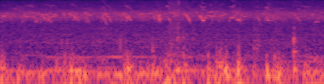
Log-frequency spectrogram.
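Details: Group of black Cochin bantam chicks peeping, dense overlapping high chirps, with low rumbling noise and soft tapping sounds underneath.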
